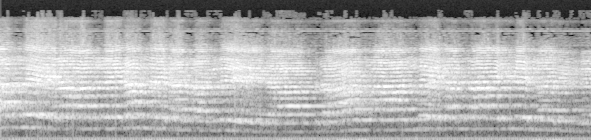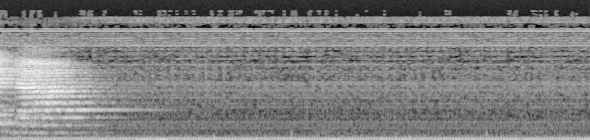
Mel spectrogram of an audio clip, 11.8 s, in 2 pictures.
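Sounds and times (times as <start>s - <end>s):
polyphonic singing of mutettus a trallalero in Serramanna: 0.0s - 7.3s.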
